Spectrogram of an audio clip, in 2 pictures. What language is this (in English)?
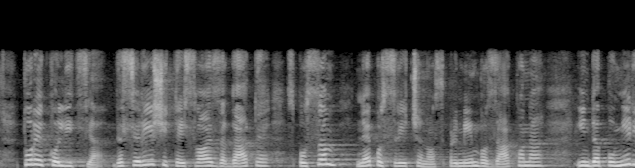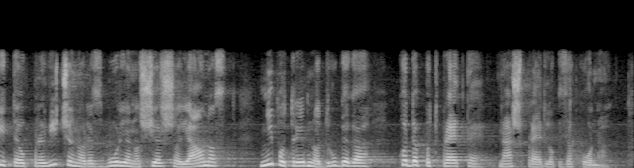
Slovenian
